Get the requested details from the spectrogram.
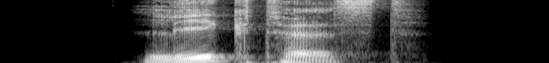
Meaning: inflection of legen: 1. second-person singular preterite 2. second-person singular subjunctive II
- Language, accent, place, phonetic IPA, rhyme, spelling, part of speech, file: German, Germany, Berlin, [ˈleːktəst], -eːktəst, legtest, verb, De-legtest.ogg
